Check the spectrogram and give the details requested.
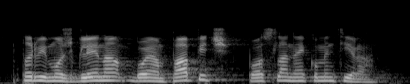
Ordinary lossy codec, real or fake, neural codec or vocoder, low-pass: Opus, 64 kbps; real; none; 5.4 kHz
